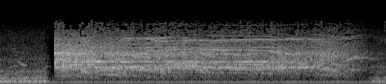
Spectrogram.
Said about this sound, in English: As you can hear there, the crowd was very loud at certain points. There were two public hearing sessions tonight. 600 people packed inside this old courthouse in Covington.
